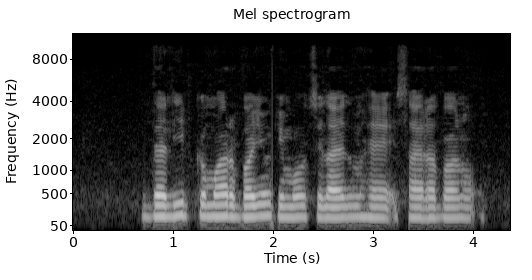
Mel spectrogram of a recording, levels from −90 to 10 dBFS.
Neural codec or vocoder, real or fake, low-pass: vocoder, 22.05 kHz, 80 mel bands, Vocos; fake; 9.9 kHz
